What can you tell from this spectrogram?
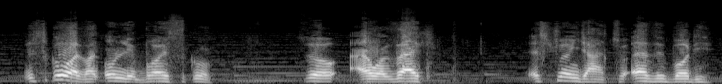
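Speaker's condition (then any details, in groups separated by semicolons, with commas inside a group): Cerebral palsy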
